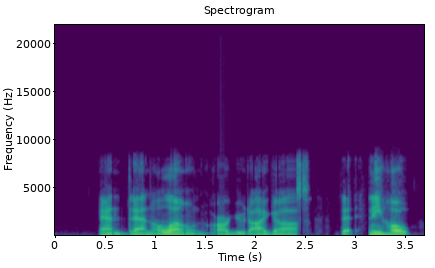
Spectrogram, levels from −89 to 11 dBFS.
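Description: Repeated packet loss (robotic sound) runs from 1.63 to 3.49 s. Over this stretch, six gaps open as packets go missing, the longest about 80 ms and roughly 320 ms in total, covering about 18% of the span. Each hole is bridged by extending the preceding sound, so around half a second is rebuilt in all. The speech turns choppy, with pieces dropping out, through a call path whose 8 kHz bandwidth fits Opus.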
